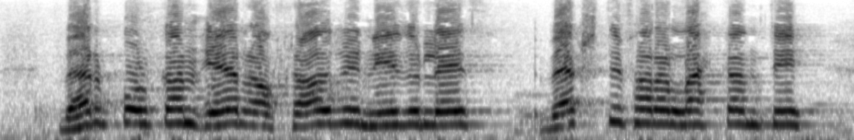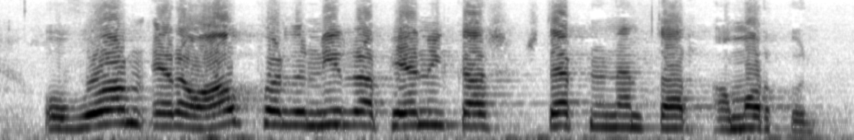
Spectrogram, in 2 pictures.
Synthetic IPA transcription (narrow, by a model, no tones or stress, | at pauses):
vɛɾpowlkanɛɾawhɾaðɾɪnɪːðʏɾlejð | vɛkst̪ɪfaːɾalajhkant̪ɪ | ɔɣvɔːnɛɾawaːwkʰvœɾðʏnirːapʰɛːniŋkaɾ̥st̪ɛpnʏnɛmt̪aɾawmɔɾkʏn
